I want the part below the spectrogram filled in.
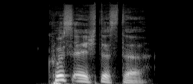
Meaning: inflection of kussecht: 1. strong/mixed nominative/accusative feminine singular superlative degree 2. strong nominative/accusative plural superlative degree
- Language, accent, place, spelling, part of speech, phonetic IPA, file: German, Germany, Berlin, kussechteste, adjective, [ˈkʊsˌʔɛçtəstə], De-kussechteste.ogg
